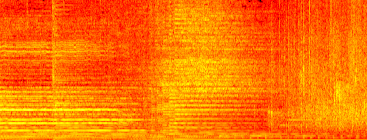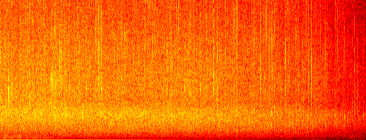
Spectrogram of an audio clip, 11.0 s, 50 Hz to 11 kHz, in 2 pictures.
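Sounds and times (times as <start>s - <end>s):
congregation applauding: 3.7s - 11.0s.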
